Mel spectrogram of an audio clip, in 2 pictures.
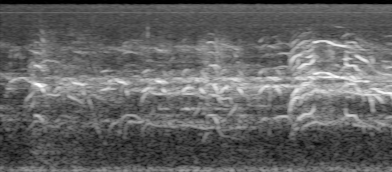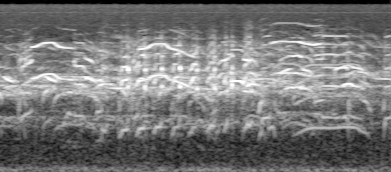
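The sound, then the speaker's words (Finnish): Overlapping common gull calls fill the scene, a steady chorus of harsh, wailing cries rising and falling over several seconds, continuous, with no talking. “Tässä on taustalla kalalogin ääntä.”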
